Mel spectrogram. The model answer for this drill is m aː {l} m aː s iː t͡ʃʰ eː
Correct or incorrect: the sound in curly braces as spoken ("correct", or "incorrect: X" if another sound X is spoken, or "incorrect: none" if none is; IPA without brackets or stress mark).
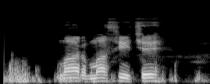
incorrect: ɾ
